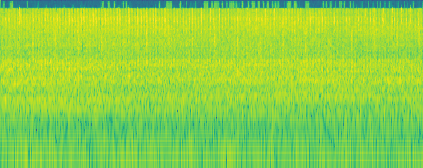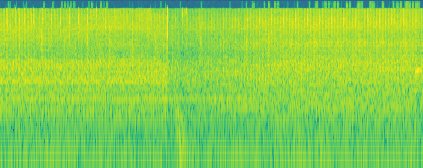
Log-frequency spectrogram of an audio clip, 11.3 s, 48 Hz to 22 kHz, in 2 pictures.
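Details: Skoda Octavia Tour 1.4 16v, 630,000 km, hot after half a day's driving, no error codes, running smoothly at idle: light, fairly steady tapping about three times a second over the engine; knock of undetermined source, cold start check planned.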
